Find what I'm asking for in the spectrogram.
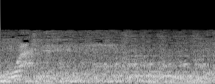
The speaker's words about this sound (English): Do you know if this train goes to Madison Avenue?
